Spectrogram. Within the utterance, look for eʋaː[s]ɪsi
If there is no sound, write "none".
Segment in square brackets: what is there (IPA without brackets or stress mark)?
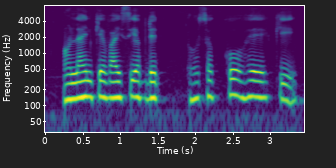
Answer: none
